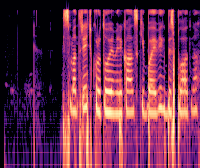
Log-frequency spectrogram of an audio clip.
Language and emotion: Russian, neutral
